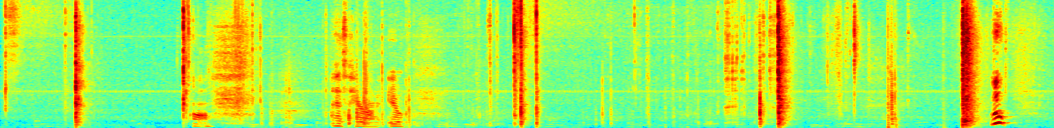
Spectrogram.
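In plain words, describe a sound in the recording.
A balloon pops loudly.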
